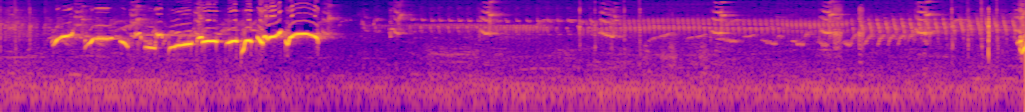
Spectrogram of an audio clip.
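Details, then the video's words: White-rumped shama (murai batu) singing to trigger other shamas: one long run of fast, looping whistled notes, then a high steady insect-like trill and scattered faint chips. "pancingan murai batu agar cepat gacor ngeplong"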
